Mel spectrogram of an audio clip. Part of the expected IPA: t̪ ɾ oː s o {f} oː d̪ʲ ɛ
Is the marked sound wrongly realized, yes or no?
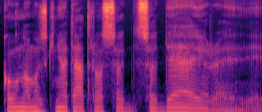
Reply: yes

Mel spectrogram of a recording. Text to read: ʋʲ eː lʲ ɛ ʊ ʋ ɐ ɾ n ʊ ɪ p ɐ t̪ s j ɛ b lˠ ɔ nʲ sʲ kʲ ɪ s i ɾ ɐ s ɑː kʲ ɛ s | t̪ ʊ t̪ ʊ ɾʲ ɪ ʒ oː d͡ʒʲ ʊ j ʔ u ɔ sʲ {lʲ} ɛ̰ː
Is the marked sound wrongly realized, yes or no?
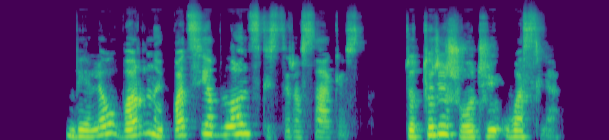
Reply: no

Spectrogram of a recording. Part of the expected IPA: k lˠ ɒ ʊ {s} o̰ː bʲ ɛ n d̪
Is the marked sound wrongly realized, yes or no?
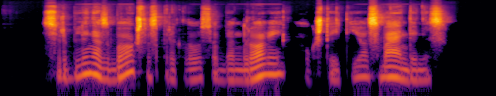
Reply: no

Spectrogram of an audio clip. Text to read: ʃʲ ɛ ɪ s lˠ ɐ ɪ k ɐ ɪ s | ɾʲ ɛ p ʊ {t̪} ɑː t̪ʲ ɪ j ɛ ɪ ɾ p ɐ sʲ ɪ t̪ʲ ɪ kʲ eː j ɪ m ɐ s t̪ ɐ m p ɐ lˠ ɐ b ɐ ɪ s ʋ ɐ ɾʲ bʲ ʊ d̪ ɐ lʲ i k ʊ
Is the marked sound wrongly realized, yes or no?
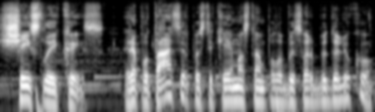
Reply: no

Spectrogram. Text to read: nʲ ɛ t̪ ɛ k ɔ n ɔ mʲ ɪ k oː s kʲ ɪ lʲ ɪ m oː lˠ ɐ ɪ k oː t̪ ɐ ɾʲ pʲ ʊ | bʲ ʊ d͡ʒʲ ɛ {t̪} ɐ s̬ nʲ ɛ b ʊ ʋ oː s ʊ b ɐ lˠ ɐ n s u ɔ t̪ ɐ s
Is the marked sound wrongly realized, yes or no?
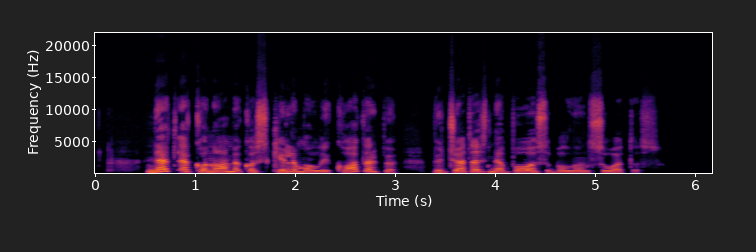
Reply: no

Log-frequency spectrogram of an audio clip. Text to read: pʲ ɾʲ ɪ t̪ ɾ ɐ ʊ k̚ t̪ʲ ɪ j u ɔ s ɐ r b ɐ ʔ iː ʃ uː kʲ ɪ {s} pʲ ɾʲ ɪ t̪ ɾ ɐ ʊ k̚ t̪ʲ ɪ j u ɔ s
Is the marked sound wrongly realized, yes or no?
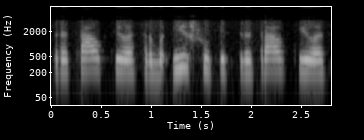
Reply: no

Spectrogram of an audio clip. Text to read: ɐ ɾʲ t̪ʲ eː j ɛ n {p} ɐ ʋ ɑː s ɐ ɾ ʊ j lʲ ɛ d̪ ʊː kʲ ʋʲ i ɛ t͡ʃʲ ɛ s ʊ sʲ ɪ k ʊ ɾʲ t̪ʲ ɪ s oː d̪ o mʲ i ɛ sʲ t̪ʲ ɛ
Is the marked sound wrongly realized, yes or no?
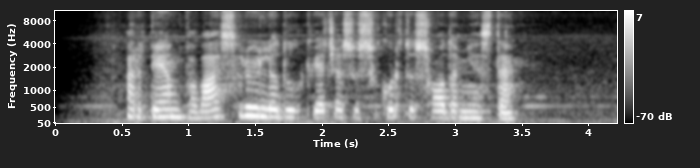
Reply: no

